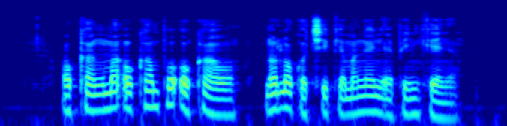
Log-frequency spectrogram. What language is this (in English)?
Luo (Kenya and Tanzania)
